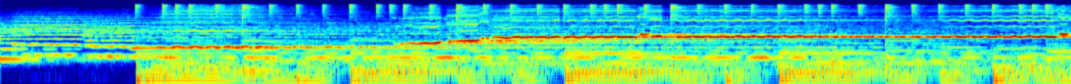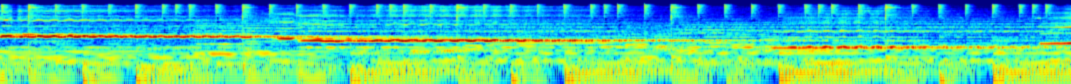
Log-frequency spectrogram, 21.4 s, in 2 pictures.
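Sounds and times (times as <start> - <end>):
lonely flute melody: 0.1 - 21.4.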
